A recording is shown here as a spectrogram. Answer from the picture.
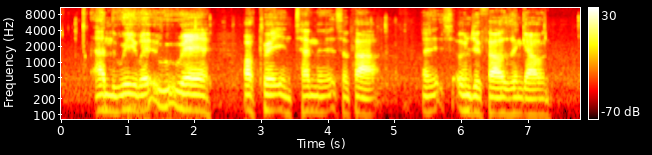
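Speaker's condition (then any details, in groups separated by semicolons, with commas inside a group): Cerebral palsy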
